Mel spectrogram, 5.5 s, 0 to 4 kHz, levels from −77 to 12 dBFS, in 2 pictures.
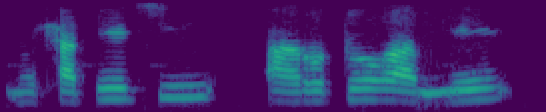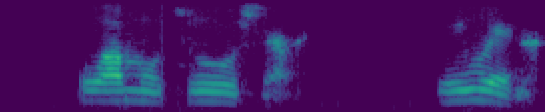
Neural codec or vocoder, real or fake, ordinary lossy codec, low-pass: vocoder, 22.05 kHz, 80 mel bands, Vocos; fake; MP3, 32 kbps; 3.6 kHz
